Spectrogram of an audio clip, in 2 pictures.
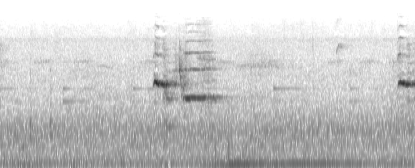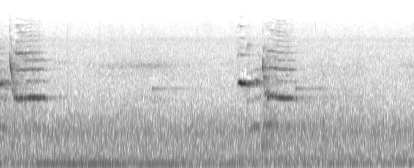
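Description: Blue jay calling: three harsh, downward-dropping calls, roughly two and a half seconds apart.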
